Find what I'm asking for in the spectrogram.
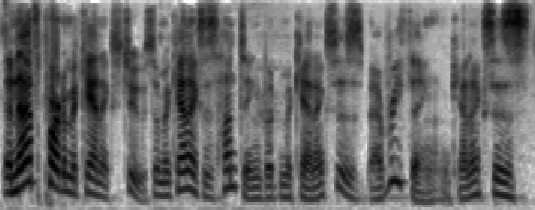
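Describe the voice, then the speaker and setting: A man's voice: mid-range voice, sing-song, fast, husky. A man co-hosting a podcast in casual, conversational discussion with a self-deprecating manner. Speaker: podcast co-host. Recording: slightly dull lo-fi, roomy echo.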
